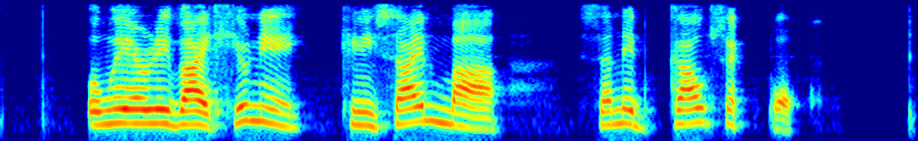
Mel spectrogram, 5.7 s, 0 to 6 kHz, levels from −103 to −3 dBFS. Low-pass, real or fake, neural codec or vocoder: 5.4 kHz; fake; codec, 16 kHz, 2 kbps, FunCodec, trained on LibriTTS, 25 frames a second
